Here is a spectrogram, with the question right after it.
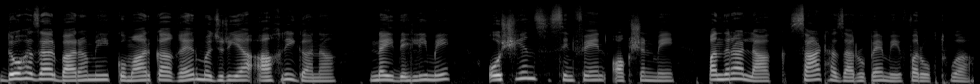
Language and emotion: Urdu, neutral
